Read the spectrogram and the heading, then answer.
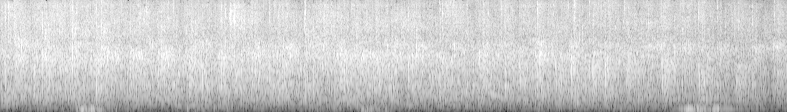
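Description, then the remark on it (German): A church audience claps loudly and steadily to welcome a newcomer, many hands together in a dense, bright wash of applause that holds for several seconds and eases slightly toward the end. “nochmal ganz herzlich willkommen heißen, indem wir mal ganz kräftig klatschen und uns einfach freuen, dass er jetzt mit dabei ist hier.”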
